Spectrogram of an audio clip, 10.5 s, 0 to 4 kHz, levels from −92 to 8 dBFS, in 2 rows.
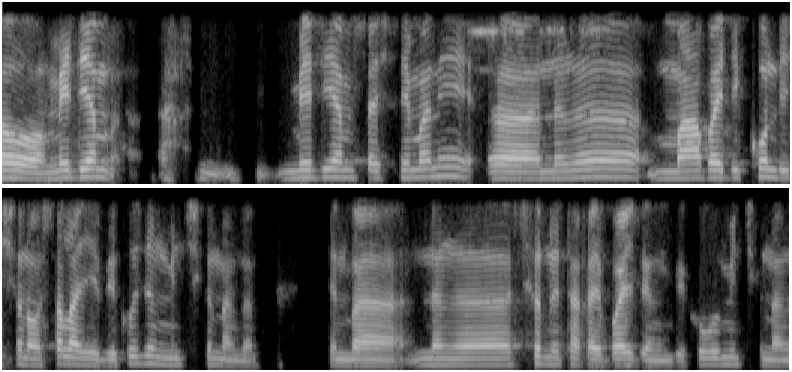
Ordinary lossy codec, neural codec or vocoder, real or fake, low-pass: none; none; real; 3.6 kHz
